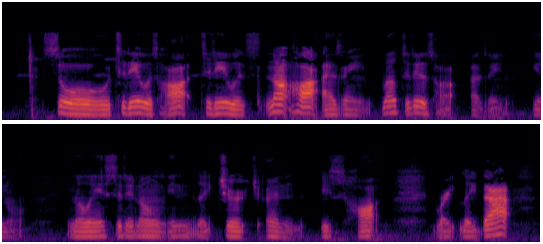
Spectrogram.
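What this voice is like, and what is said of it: Hoarse, partly lost voice. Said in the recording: “My voice is kind of semi-gone”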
